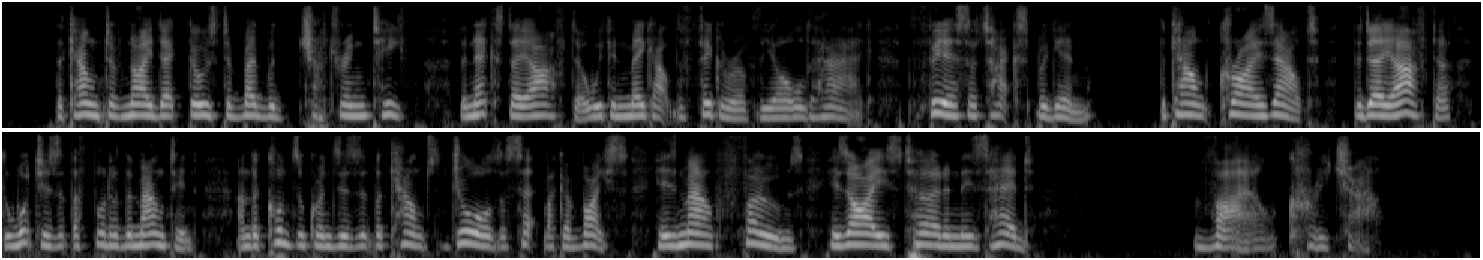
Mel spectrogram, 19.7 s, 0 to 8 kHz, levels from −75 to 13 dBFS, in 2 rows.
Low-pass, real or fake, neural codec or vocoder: 7.2 kHz; fake; codec, 16 kHz, 4.8 kbps, FACodec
